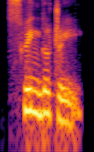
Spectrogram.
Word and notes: swingletree: Indian

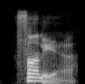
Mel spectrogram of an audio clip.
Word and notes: foliar: British English

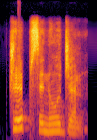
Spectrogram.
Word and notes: trypsinogen: Indian

